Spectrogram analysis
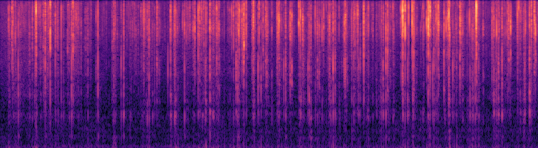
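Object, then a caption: Whole pineapple rind. Long nails scratch and tap the textured rind of a large, solid whole pineapple held close. The result is a dense, dry stream of crackly, bright scratches and quick clicking taps with no ring, and occasional sharper ticks stand out.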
